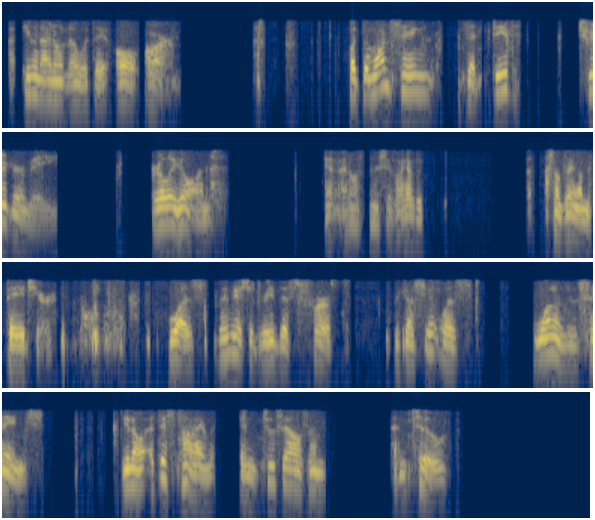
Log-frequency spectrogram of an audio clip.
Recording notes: Conference Call LIVE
